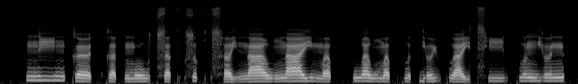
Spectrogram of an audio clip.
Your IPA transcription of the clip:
n̪ iː˥ ŋ k œː˨ t̚ k ɐ˨ t̚ m o˧ w t͡s ɐ˨ k̚ t͡s ʊ˥ k̚ t͡sʰ ɐ˨˩ j n̪ aː˧ w n̪ aː˧ j m ɐ˨˥ p̚ | w ɐ˧ w m ɐ˨ p̚ kʷ ɐ˨ t̚ j ɵ˨˥ ɥ kʷ aː˨˩ j t͡sʰ iː˨˧ kʷ ɐ˥ ŋ j ɵ˥ n

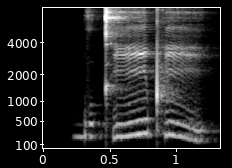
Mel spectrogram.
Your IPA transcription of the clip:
b u kʼ iː pʼ iː

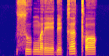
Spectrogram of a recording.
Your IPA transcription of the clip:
s u ŋ͡m ɐ ɾ eː ɗ e k ɐ tʼ ɔ

